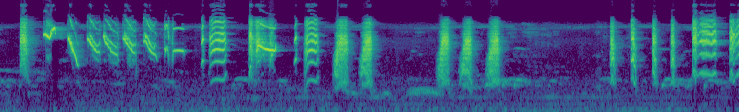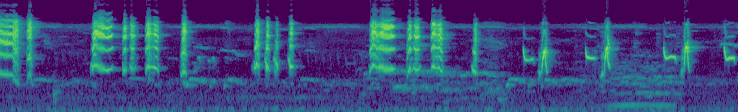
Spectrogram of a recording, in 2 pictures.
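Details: Wild long-tailed shrike in energetic lure-style song: rapid bursts of clicking, rattling notes repeated in clusters, with harsh buzzy phrases and short whistles, nearly continuous for the whole stretch.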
